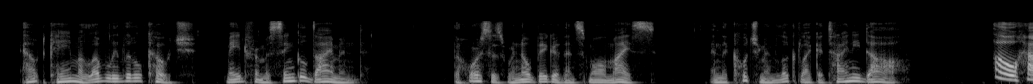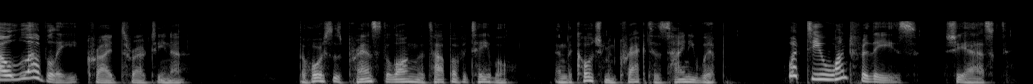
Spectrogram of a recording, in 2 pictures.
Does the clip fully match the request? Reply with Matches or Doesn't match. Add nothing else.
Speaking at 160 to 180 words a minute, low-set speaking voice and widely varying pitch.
Matches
